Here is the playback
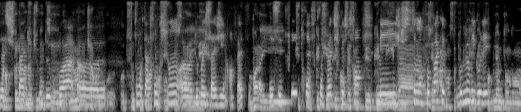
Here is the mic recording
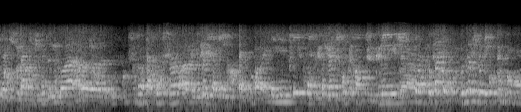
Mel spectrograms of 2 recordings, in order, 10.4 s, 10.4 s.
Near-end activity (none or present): none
